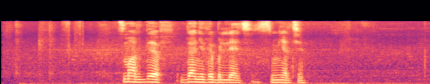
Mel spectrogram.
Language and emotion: Russian, angry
